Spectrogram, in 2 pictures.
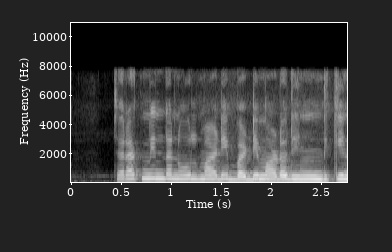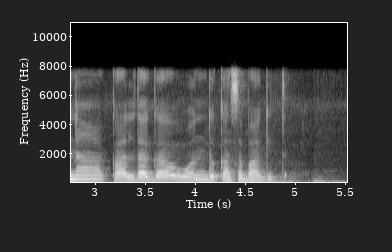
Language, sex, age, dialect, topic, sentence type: Kannada, female, 25-30, Northeastern, agriculture, statement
